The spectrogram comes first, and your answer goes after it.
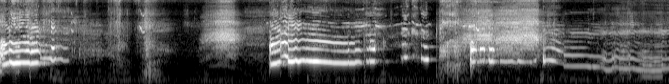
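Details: Anxious-sounding dog howling and whimpering: bright, wavering cries sliding downward, interrupted by short yips, brief gaps and a few noisy bursts, ending in a lower drawn-out whine.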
